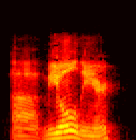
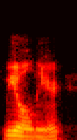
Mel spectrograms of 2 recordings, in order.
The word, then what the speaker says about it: Mjolnir: My next pick is Mjolnir from Thor. – Thank you for pronouncing it correctly. – I know how to pronounce it correctly, Mjolnir.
